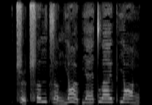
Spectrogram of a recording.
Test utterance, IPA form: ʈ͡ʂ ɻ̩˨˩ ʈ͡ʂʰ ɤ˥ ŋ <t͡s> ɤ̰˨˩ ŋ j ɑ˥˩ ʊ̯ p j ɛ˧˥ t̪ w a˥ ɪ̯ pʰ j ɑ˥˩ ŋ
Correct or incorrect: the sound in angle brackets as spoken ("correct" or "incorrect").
correct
